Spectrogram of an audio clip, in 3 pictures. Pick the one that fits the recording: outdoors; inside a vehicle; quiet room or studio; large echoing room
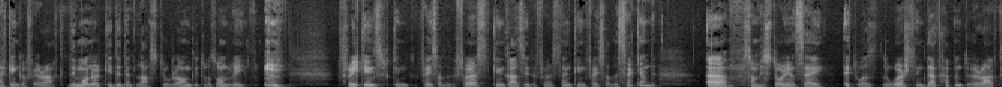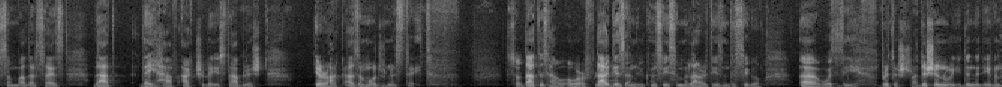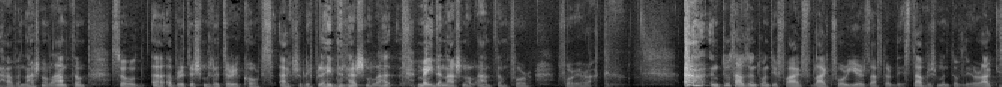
large echoing room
